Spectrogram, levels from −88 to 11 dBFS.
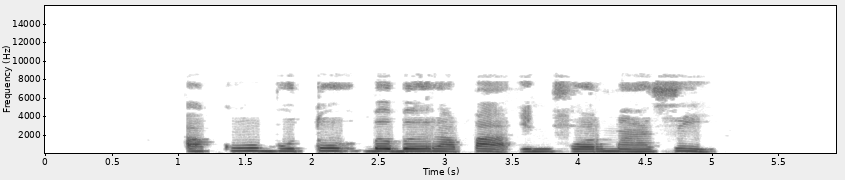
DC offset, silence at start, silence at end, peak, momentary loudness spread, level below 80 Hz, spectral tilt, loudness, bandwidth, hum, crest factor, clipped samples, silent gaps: under 0.1%; 1.05 s; 0.95 s; -4 dBFS; 8 LU; -72 dBFS; -4 dB/octave; -22 LUFS; 8.2 kHz; none; 18 dB; under 0.1%; none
